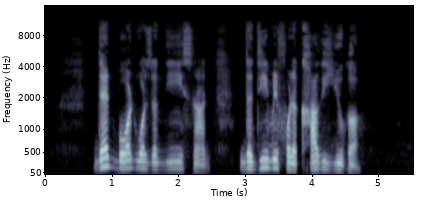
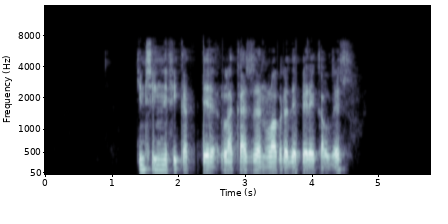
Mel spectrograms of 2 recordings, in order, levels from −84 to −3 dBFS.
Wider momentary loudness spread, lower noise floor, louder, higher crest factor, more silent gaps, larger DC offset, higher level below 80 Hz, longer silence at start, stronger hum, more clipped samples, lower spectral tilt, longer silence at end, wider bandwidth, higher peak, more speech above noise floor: first, 10 LU vs 6 LU; second, -77 dBFS vs under -90 dBFS; second, -29 LUFS vs -19 LUFS; about the same, 22 dB vs 20 dB; neither; neither; second, -82 dBFS vs -54 dBFS; second, 0.75 s vs 1.4 s; neither; neither; about the same, -5 dB/octave vs -5.5 dB/octave; second, 0.8 s vs 1.2 s; first, 11.5 kHz vs 7.6 kHz; second, -8 dBFS vs 0 dBFS; second, 49 dB vs over 72 dB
